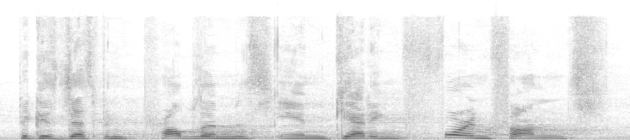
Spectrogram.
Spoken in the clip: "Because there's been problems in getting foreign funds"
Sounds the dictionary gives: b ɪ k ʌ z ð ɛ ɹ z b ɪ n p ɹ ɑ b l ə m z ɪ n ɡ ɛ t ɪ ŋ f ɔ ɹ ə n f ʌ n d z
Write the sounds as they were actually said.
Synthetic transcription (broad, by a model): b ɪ k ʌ z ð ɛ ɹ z b ɪ n p ɹ ɑ b l ə m z ɪ n ɡ ɛ t ɪ ŋ f ɔ ɹ ə n f ʌ n d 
